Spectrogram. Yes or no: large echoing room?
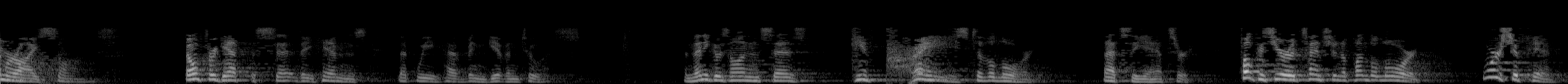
yes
